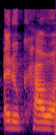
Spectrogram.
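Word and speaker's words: Itokawa: called 25143 IDOA ID Idokawa I think is actually how it's pronounced um uh but is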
